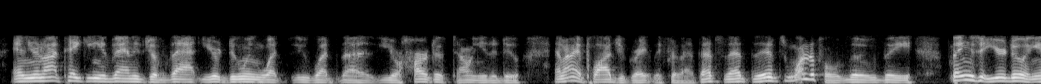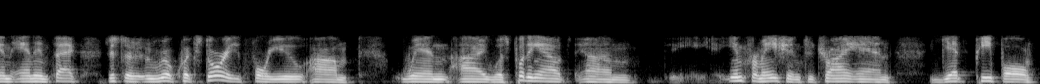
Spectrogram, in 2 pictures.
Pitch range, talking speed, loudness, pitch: 105-140 Hz, 175 wpm, -14 LUFS, 125 Hz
